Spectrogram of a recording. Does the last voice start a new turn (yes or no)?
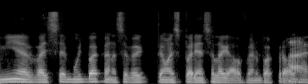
yes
